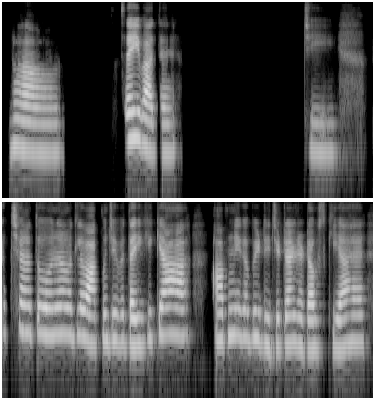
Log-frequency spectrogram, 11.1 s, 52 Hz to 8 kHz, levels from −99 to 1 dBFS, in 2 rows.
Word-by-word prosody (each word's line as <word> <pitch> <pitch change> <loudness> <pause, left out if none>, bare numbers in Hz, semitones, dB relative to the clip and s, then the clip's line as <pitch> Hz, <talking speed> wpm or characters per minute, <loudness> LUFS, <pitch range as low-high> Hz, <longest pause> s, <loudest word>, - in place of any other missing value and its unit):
हाँ, 180 -3 -1 1.0
सही 235 +2 +6
बात 190 -5 +3
है। 175 0 -9 1.9
जी। 175 -1 -13 0.5
अच्छा 280 +1 -2
तो - - -1 0.2
ना 270 +1 0
मतलब 255 -1 -2
आप 215 -1 +5
मुझे 225 0 -4
ये 230 - -4
बताइए 205 -1 +1
कि 235 +3 -9
क्या 260 -1 +4 0.7
आपने 255 +3 -1
कभी 245 0 -4
डिजिटल 205 +1 -1
डेटॉक्स 190 -2 -1
किया 195 -1 0
है? 220 +1 -3
210 Hz, 115 wpm, -23 LUFS, 190-240 Hz, 1.9 s, सही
